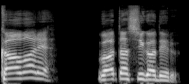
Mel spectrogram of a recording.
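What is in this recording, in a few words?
variable chant, Japanese; minalca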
